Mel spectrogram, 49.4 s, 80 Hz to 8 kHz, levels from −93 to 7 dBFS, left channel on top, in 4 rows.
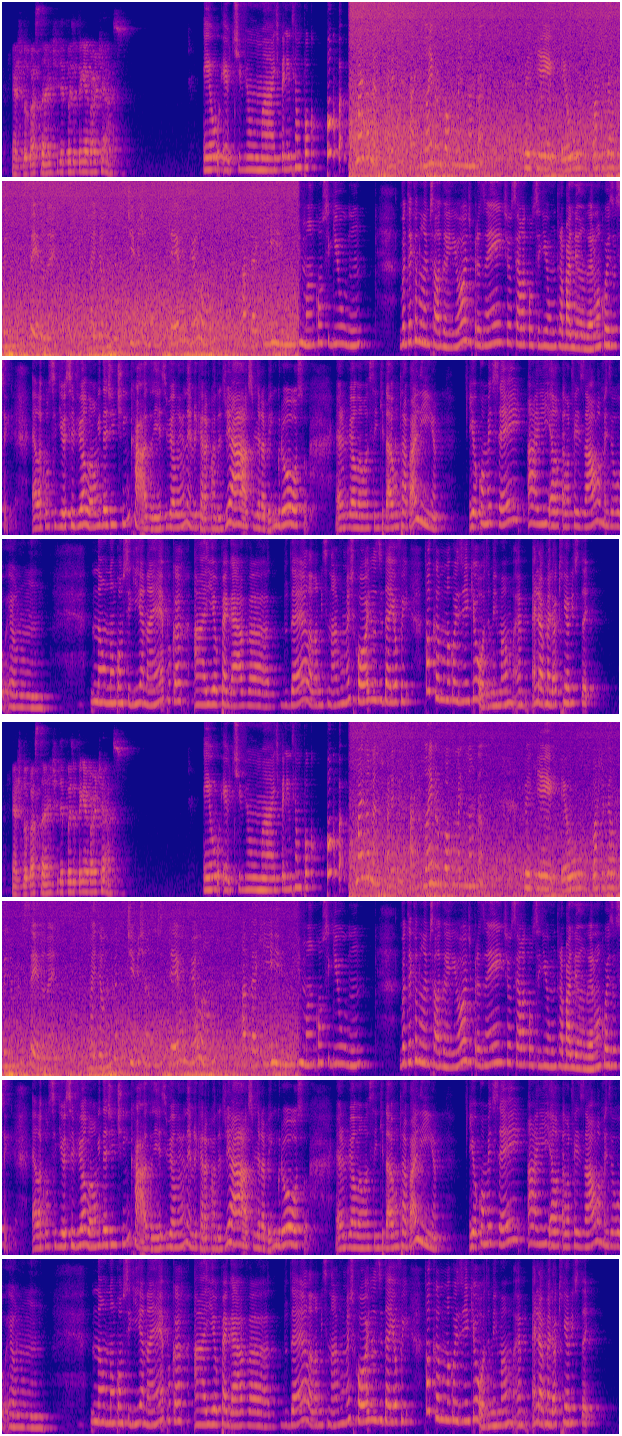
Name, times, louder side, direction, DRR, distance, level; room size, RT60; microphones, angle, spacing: voice 1, 0.2-2.4, right 2 dB, 30° right, 3 dB, 1.4 m, -32 dB
voice 2, 4.0-6.1 6.5-6.7 7.0-13.4 14.0-19.5 19.9-33.4 34.1-37.9 38.3-48.8, left 1 dB, 5° left, 5 dB, 1.3 m, -32 dB
sound 1, 6.9-18.3, left 4 dB, 40° left, 0.6 m, -28 dB
19.5 x 9.5 x 5.7 m, 0.81 s
head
